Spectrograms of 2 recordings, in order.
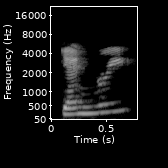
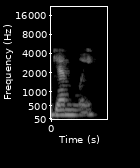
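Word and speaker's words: Genly: name Genley with an L and the other pronounces it Genry with an R. Yeah. So, we'll just call him Genley.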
